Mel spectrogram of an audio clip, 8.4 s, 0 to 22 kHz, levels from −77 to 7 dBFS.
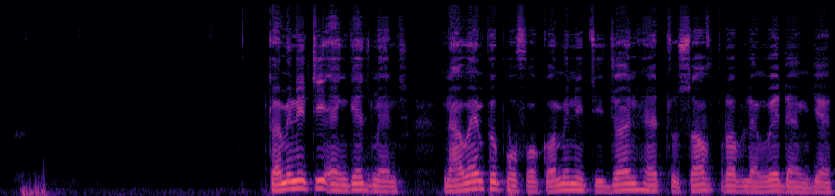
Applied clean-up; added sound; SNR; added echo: none; none; none; none.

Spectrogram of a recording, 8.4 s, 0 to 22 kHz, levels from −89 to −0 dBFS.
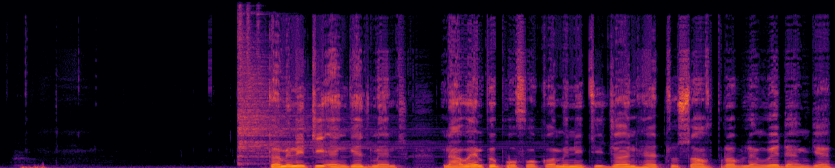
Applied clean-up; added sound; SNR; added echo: none; Hi-hat; 15 dB; none.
